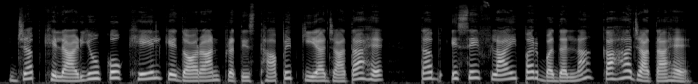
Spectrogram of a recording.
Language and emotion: Hindi, neutral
